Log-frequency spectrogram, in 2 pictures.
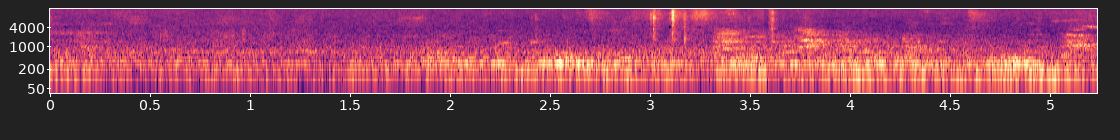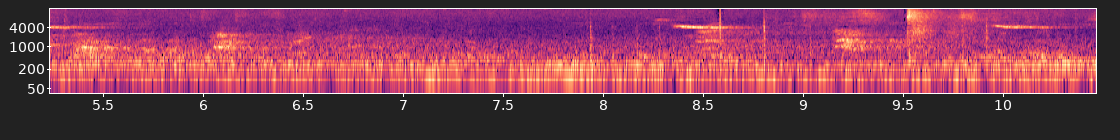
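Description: A dog barking several times over people talking in the background.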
